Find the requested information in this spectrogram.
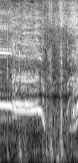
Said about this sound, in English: Now she's got a reason to scream. Now she has a reason to scream because that shit is bad. I've heard pepper spray is like one of the worst things that could happen to you.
